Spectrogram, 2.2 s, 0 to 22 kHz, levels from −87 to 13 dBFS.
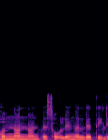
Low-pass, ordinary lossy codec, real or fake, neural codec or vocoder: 7.2 kHz; none; real; none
